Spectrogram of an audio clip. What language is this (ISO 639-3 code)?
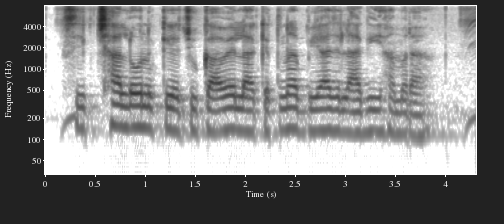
bho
